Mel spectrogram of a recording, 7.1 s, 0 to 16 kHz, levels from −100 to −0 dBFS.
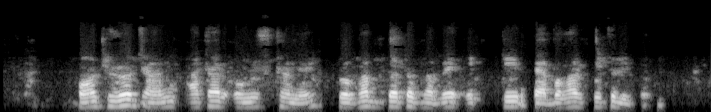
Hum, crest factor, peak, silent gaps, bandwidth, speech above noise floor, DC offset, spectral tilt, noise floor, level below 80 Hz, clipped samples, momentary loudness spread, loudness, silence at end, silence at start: none; 18 dB; -2 dBFS; none; 6.6 kHz; 32 dB; under 0.1%; -8.5 dB/octave; -52 dBFS; -72 dBFS; under 0.1%; 12 LU; -20 LUFS; 0.5 s; 0.8 s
